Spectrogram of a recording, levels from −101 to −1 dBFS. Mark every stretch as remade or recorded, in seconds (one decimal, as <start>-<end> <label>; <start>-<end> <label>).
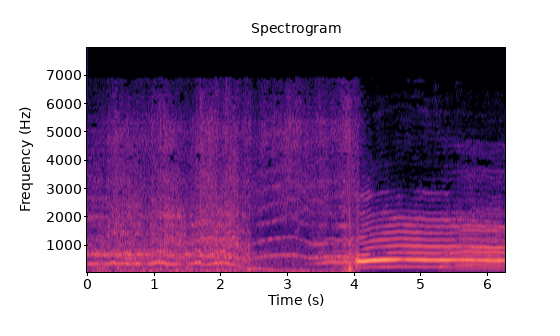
0.0-6.3 remade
